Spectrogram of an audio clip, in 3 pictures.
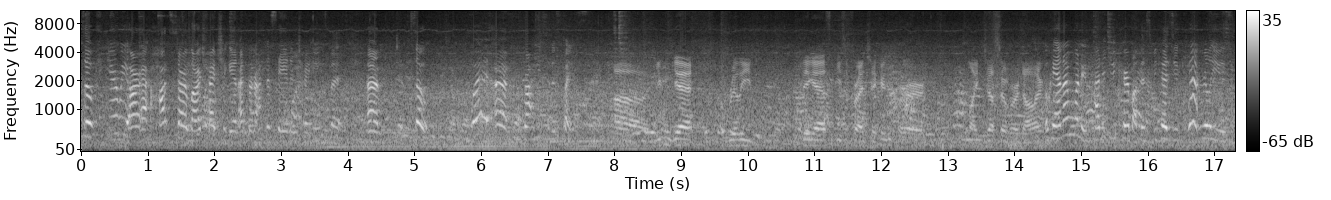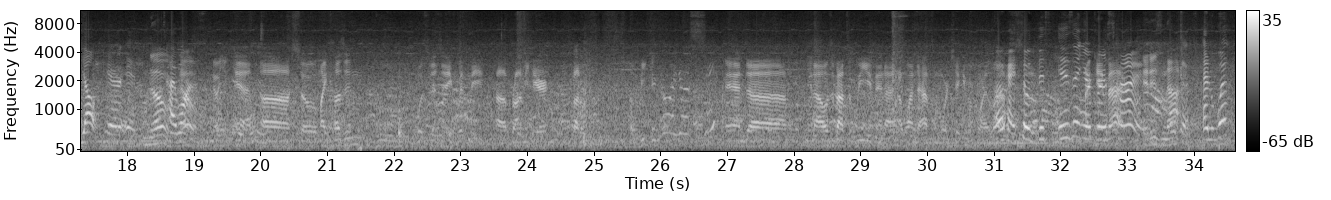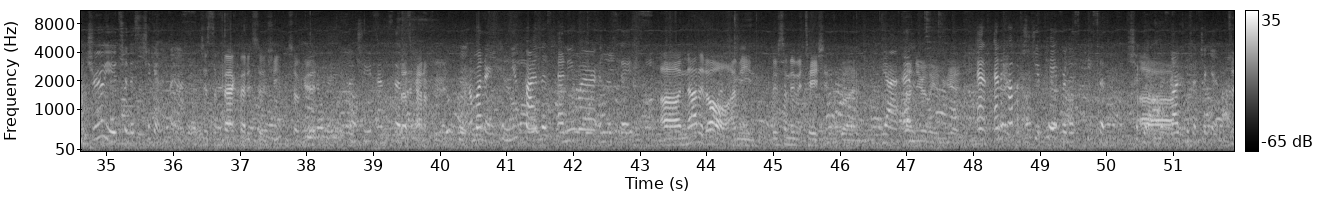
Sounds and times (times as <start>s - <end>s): Speech: 18.3s - 24.9s, 50.5s - 51.9s.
